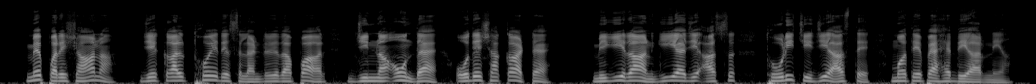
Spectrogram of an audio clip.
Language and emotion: Dogri, angry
